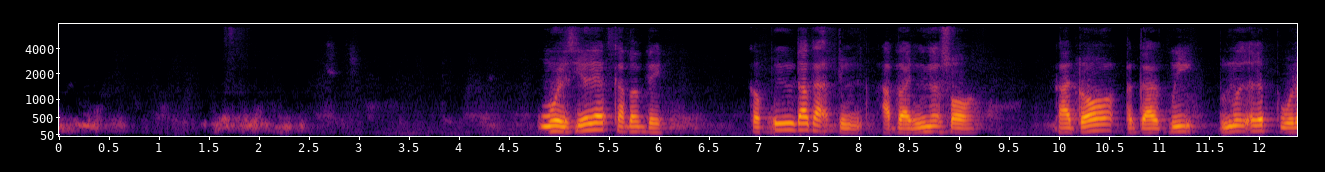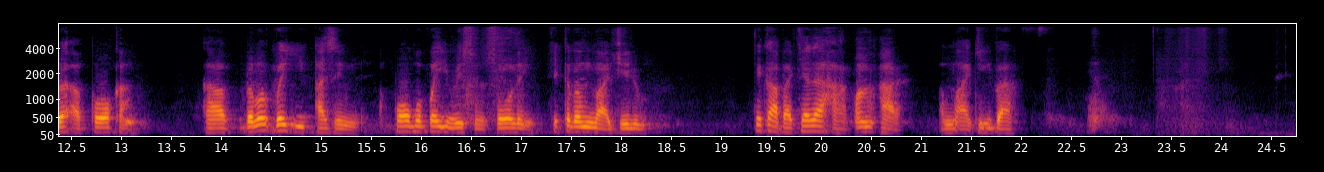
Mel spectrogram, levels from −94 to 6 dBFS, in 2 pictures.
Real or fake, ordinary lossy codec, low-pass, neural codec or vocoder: fake; AAC, 32 kbps; 7.2 kHz; codec, 16 kHz, 1 kbps, FunCodec, trained on LibriTTS, 50 frames a second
